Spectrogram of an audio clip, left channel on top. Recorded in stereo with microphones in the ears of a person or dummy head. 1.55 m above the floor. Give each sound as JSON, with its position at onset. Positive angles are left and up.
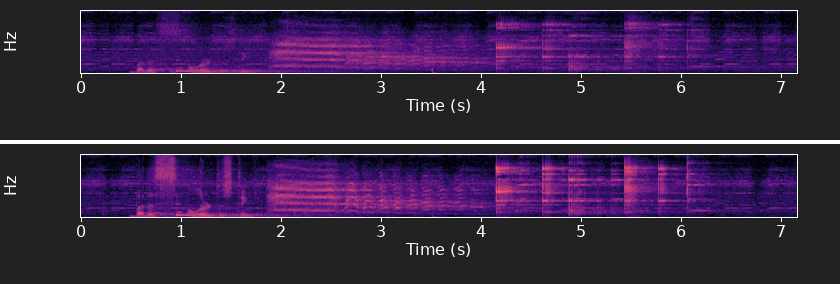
{"t": 0.5, "sound": "a man speaking", "side_deg": -65, "distance_m": 0.8}
{"t": 1.9, "sound": "laughter", "side_deg": -85, "distance_m": 4.5}
{"t": 4.1, "sound": "a clink", "side_deg": -35, "distance_m": 1.0}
